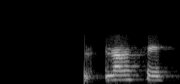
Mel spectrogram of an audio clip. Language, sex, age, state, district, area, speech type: Hindi, female, 45-60, Uttar Pradesh, Ayodhya, rural, conversation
